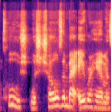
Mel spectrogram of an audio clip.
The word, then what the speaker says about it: Kush: at the bottom says the Hebrew word Kush pronounced Kush refer k-o-o-s-hoosh okay I said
